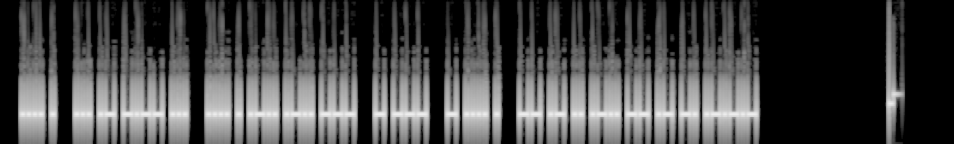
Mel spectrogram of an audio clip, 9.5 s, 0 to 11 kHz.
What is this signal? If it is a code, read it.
Morse code, heard as a keyed tone, about 37 wpm, 700 Hz. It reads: HE SAYS HELLO TO THE MAILMAN.
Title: Additional Easy Phrases 40wpm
